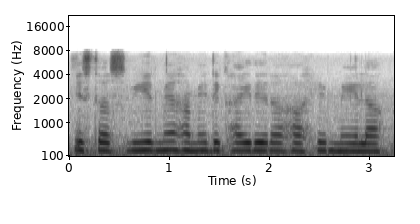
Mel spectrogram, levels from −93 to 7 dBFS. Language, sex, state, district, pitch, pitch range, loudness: Hindi, female, Punjab, Fazilka, 225 Hz, 220-230 Hz, -13 LUFS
